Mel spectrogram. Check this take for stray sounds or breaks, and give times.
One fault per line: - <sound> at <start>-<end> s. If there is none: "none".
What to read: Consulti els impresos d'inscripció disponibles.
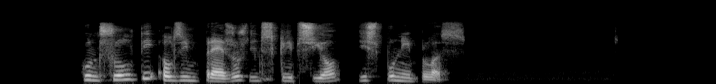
none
